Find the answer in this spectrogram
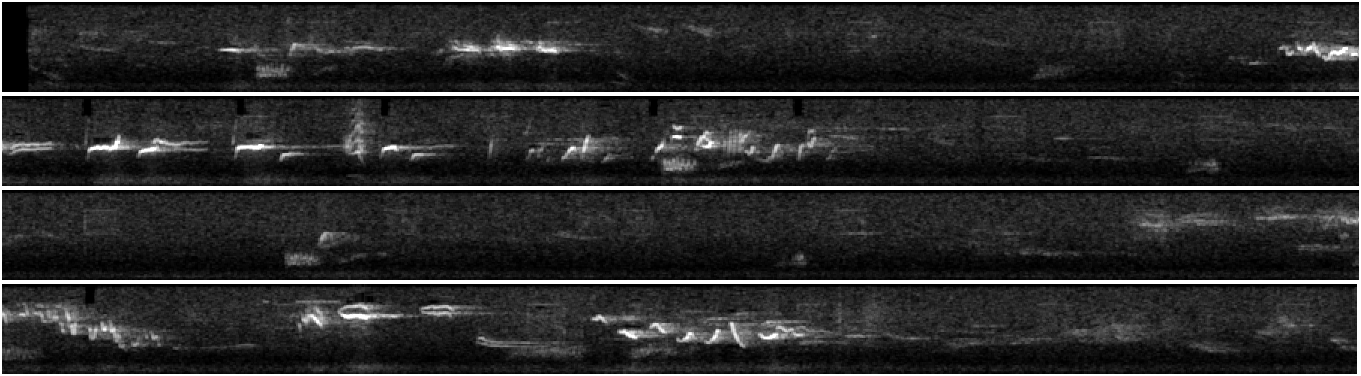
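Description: Small garden birds chirping and singing in short clusters of high-pitched notes, busiest about four to seven seconds in and again a few seconds before the end, over a faint steady background hiss.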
